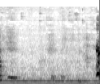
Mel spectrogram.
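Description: A dog whimpering, with short pitched cries right at the start and again at the end, over a steady low hum.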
